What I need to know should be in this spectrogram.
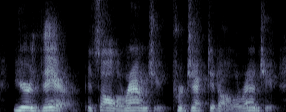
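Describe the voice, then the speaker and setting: A woman with an ordinary speaking voice talks at a moderate pace and a fairly low pitch. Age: 60s. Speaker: near-death experiencer and author. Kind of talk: interview testimony.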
